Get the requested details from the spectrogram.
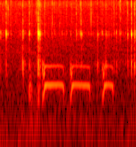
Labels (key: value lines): label: ambient
recorder: HydroMoth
